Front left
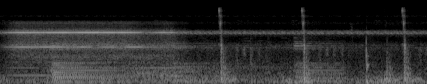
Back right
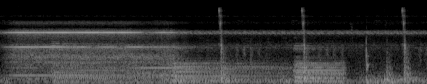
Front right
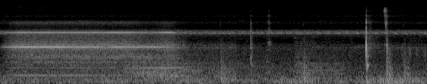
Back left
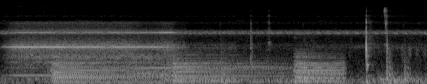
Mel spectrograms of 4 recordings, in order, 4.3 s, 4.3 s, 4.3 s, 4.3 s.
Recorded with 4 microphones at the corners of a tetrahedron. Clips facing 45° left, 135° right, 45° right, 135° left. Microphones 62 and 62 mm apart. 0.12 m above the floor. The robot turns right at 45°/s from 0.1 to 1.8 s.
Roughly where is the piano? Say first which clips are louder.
Back right 1 dB, back left 4 dB; behind left.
